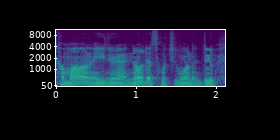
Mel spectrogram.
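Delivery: mock creepy low voice. Retelling a movie scene where a man taunts a woman: imitating a creepy voice. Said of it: "he's saying it in, like, this really creepy kinda way".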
